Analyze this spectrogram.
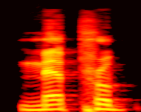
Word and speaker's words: meprobamate: And at some point, she even attempted suicide by overdose on, now I tried pronouncing this, it's meprobamate.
